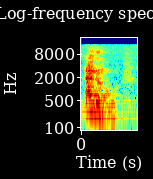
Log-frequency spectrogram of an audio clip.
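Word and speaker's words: Etcho: I didn't kill anyone my name's Edo that's spelled e t c h o but the CH is silent I didn't ask for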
